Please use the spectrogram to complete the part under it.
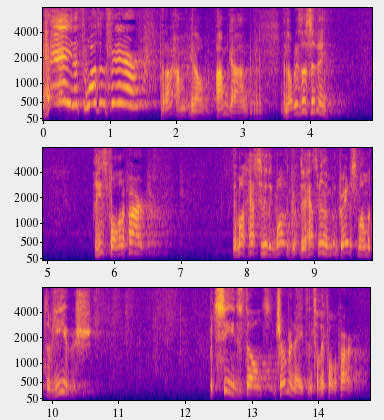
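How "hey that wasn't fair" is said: very high, slow screaming. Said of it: "She starts screaming".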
